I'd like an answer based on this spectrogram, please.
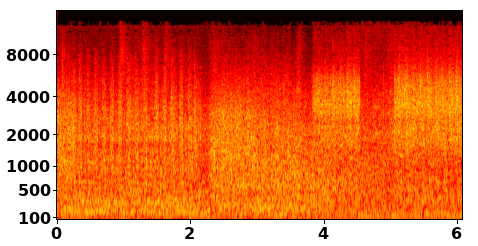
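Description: Warship anti-aircraft guns firing rapidly, a dense, unbroken stream of shots, with a low steady hum underneath.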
